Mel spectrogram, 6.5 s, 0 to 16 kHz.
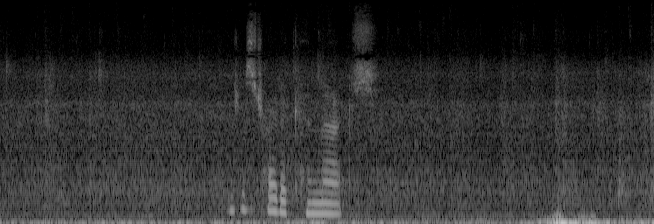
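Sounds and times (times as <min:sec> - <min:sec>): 
steady rain falling on a surface: 0:00.0 - 0:06.5
speech: 0:02.3 - 0:03.8.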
